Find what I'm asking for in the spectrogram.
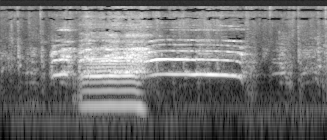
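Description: A single hen vocalization, a drawn-out harmonic call lasting a couple of seconds, close and fairly loud over quiet farmyard background.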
